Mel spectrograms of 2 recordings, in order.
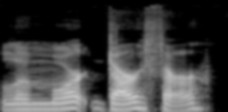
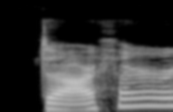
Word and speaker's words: Le Morte d'Arthur: Le Morte d'Arthur or something? – D'Arthur. It was actually D'Arthur. It was a lady with an English accent, so I assume she knew what she was talking about.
